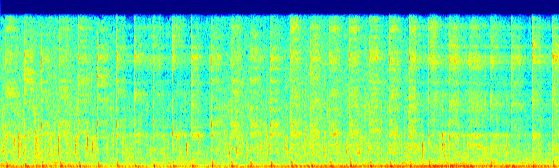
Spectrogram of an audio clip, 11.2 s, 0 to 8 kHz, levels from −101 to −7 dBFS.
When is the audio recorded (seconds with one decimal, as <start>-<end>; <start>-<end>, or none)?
0.0-2.5; 4.2-8.3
